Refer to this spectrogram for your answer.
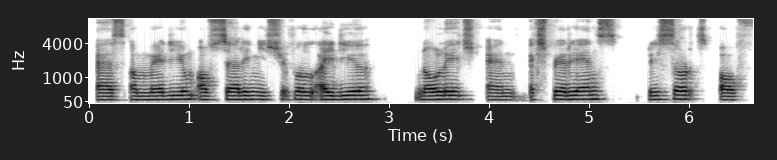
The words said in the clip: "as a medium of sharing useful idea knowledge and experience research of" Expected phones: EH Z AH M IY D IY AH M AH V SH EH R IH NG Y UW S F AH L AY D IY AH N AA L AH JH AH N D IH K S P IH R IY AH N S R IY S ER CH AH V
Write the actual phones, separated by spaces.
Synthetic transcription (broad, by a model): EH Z AH M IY D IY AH M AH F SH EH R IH NG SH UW F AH L AY D IY AH N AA L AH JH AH N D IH K S P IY R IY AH N S R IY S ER S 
